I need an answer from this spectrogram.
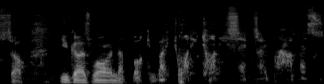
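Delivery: breathy, hushed whisper, very quiet, barely voiced. Telling listeners the cruise date and promising they'll book, whispering. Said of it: "I don't know why I'm whispering".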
